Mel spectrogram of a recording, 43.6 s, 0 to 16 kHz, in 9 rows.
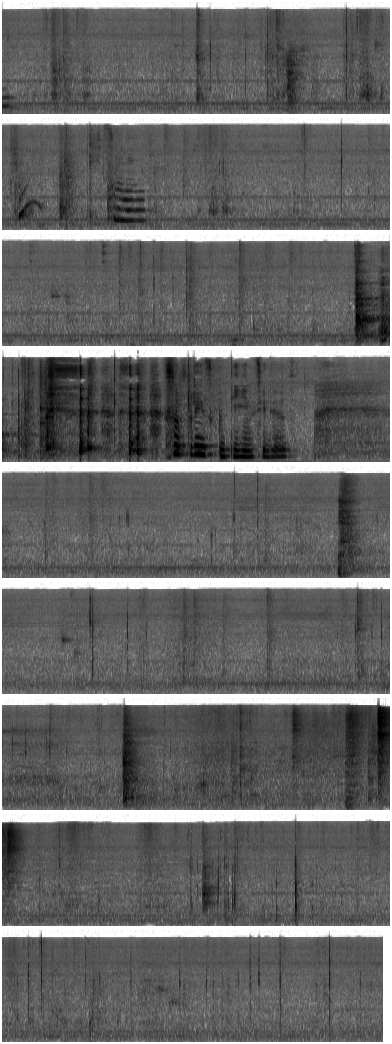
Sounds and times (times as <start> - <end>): Speech: 6.0 - 6.8, 16.6 - 18.2.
